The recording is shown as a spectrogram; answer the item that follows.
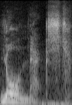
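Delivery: dropped, deep-voiced delivery. A figure turns around and says it to the player, in a deep voice. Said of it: "in quite um, a, a deep voice".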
